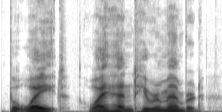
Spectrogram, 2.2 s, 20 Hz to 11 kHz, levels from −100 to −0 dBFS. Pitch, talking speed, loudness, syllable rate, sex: 120 Hz, 135 wpm, -16 LUFS, 5.2 syllables/s, male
